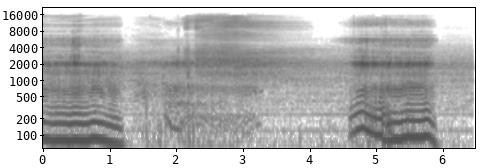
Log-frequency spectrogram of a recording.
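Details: Two loud, deep, rumbling snores separated by a quieter exhaled breath; ordinary snoring.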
